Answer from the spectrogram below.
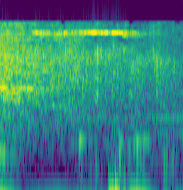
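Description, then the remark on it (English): An audience breaks into steady applause, a dense, continuous wash of many hands clapping at once that holds fairly loud and even throughout, with no voices standing out. “Oh, I thought you were going to clap.”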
